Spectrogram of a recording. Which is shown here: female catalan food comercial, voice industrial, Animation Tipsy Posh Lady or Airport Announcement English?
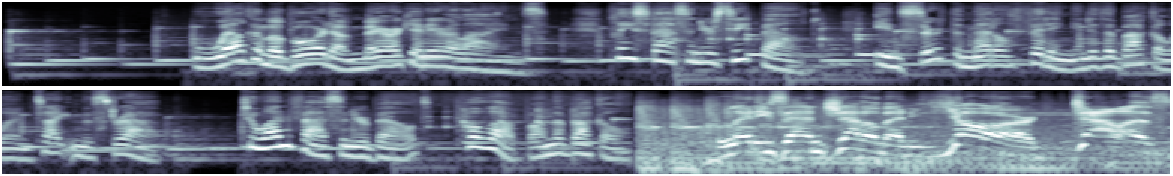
voice industrial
